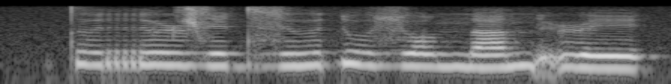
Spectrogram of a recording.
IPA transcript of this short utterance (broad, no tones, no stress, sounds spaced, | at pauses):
t̪ ɯ r ɯ ɭ z e d z ɯ ɗ u z u lˠ n a n̪ ḭ ɭ e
